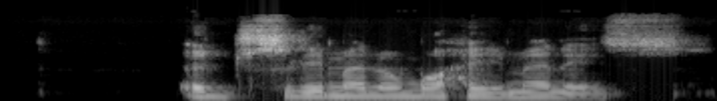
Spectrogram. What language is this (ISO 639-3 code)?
kab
